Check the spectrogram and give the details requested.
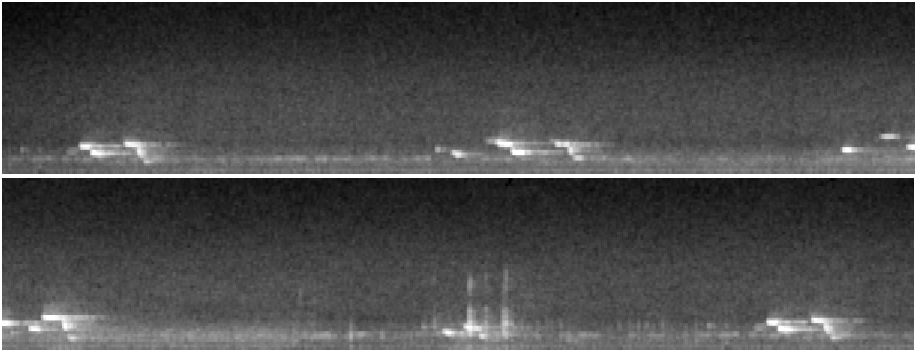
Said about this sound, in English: That's the song. It's supposed to be a duet. You can hear the silences where the o'o still waits for a reply. We cannot save this bird, gone now for more than three decades.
